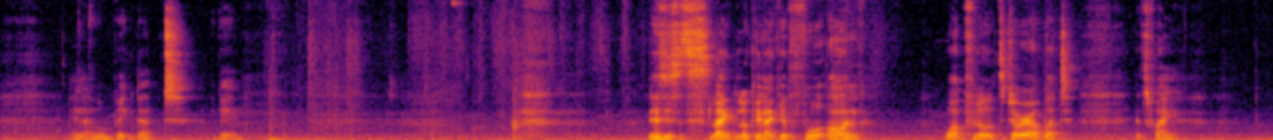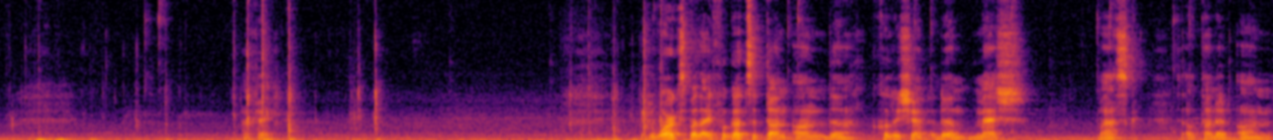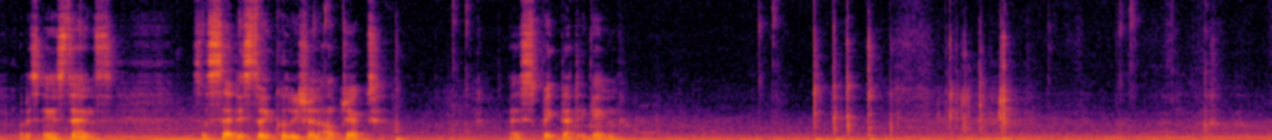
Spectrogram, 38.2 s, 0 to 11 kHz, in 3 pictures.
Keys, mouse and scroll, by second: 21.7 right click, 24.3 right click, 25.9 right click, 29.8 right click.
